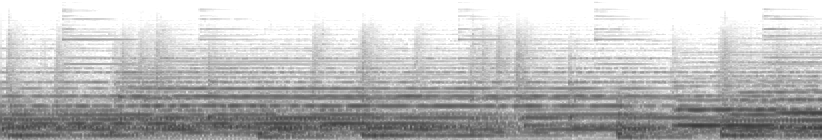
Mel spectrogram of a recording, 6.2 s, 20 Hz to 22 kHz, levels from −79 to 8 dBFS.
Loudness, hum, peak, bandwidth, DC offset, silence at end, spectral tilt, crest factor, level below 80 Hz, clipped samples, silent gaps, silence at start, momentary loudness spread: -19 LUFS; none; -4 dBFS; 17.5 kHz; under 0.1%; 0 s; -7 dB/octave; 14 dB; -52 dBFS; under 0.1%; none; 0 s; 6 LU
